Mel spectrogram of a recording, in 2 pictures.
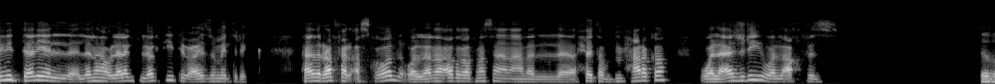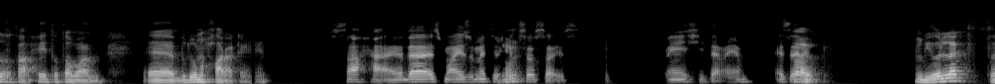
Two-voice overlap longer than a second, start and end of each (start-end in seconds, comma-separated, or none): none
